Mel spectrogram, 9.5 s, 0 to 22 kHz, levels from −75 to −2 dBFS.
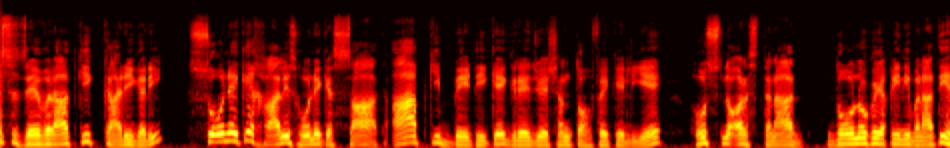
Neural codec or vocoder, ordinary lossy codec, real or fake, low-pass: none; none; real; 14.4 kHz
